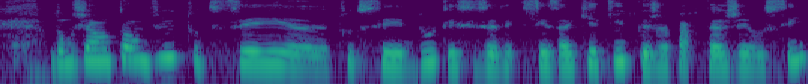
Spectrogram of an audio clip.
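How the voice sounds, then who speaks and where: A woman's somewhat breathy, dark, mellow voice at a medium pitch, with ordinary pitch variation, a fairly slow pace and hardly any pauses. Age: 60s. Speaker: former civil servant training as finance coach. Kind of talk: testimony. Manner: hesitant, many fillers.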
